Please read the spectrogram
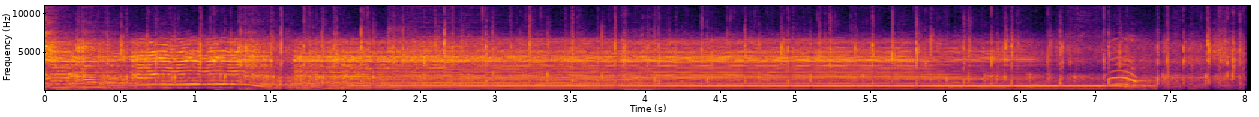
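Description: Live band with electric guitar, drums, keyboards and a female singer playing. From about two seconds in one long note is held, then near the end the music drops away.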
